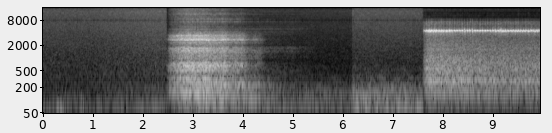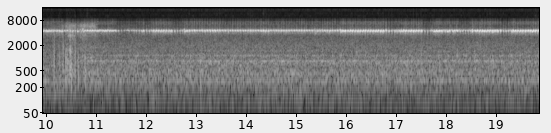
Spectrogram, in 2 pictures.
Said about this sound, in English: and last winter it started squealing quite a bit. I just ignored it for the winter, and it was fine after it started warming up because of the properties of the metals. They shrink in the cold, so it causes a squeaky bearing. Something like this.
